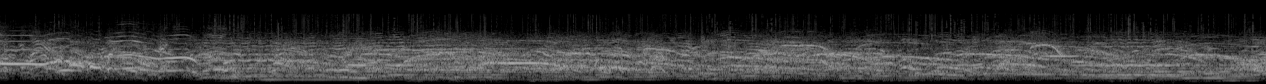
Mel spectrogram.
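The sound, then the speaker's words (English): A panicked crowd in an auditorium shouts and screams as smoke rolls from the back after a cry of fire, a dense, steady wall of overlapping high-pitched voices with running commotion underneath, loud throughout. “Panic spreads through the crowd like a plague as smoke begins to roll from the back of the auditorium.”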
